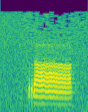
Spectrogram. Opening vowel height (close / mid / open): open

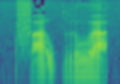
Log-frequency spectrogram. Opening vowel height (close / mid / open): open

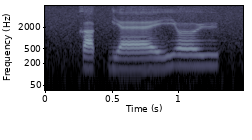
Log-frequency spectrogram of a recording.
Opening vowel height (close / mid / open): open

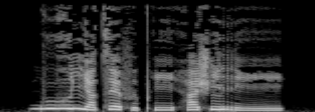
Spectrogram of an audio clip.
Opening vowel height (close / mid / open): close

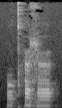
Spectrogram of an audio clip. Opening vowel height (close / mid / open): mid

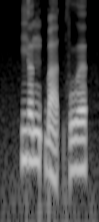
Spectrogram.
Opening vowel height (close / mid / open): mid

